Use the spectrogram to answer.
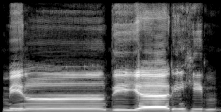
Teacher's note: नून साकिन के बाद दाल, तो यहाँ पर इख्फा कीजिएगा, आवाज़ को नाक में छुपाइएगा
